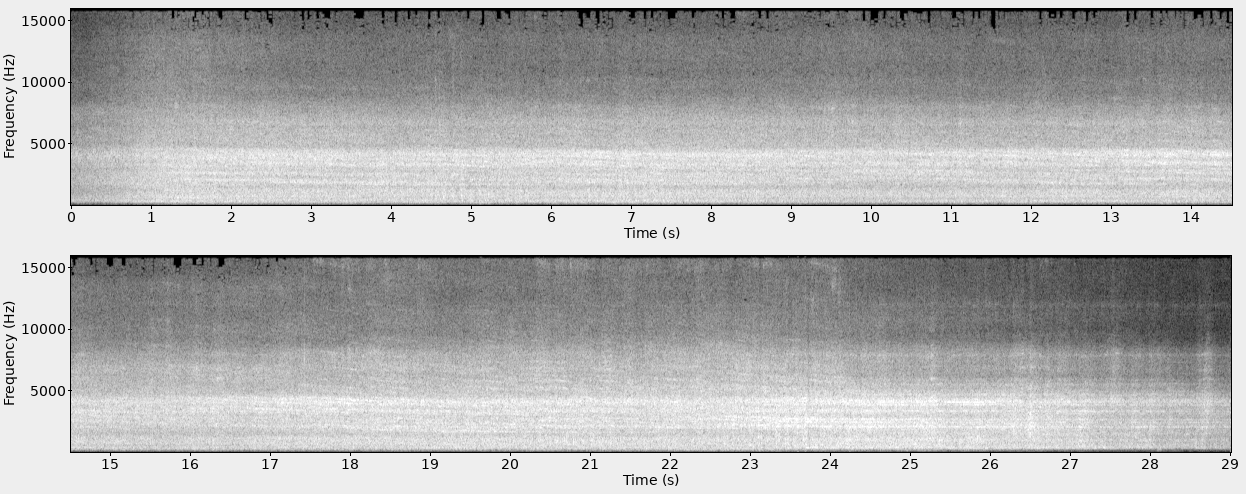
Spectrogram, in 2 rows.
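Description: JR Freight EF210 electric locomotive passing, followed by its container wagons: a steady, loud rush of steel wheels on rail with a thin high ringing over it. It rises in the first second or two and eases off near the end as the train draws away.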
